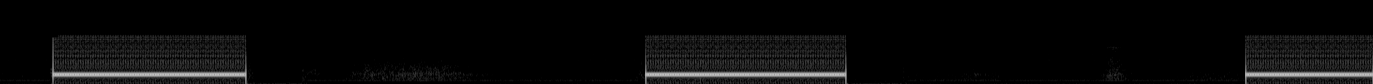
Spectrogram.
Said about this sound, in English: We're going to make a phone call.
